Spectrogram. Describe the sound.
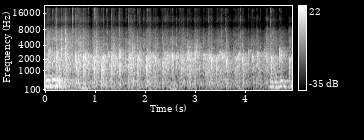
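A crowd of people claps steadily for several seconds, a dense, continuous wash of applause with some voices mixed in underneath.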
